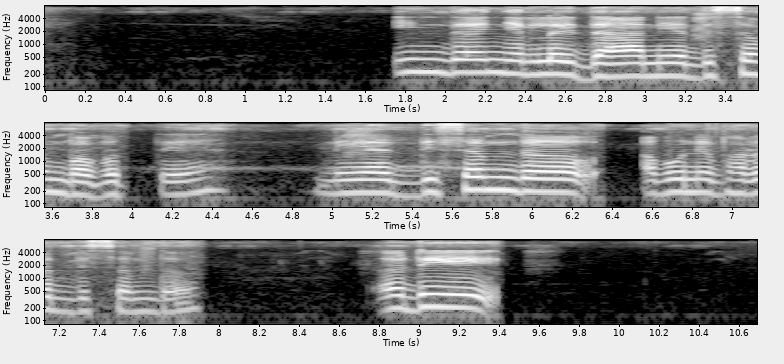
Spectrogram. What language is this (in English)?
Santali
